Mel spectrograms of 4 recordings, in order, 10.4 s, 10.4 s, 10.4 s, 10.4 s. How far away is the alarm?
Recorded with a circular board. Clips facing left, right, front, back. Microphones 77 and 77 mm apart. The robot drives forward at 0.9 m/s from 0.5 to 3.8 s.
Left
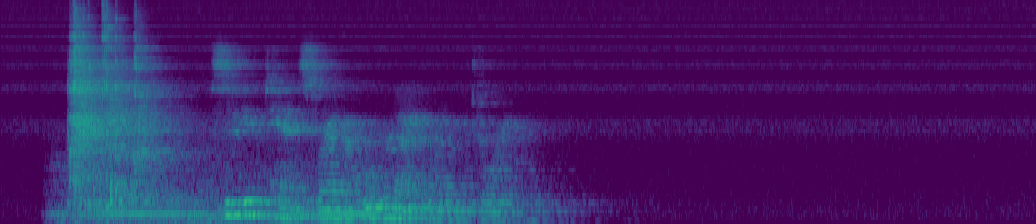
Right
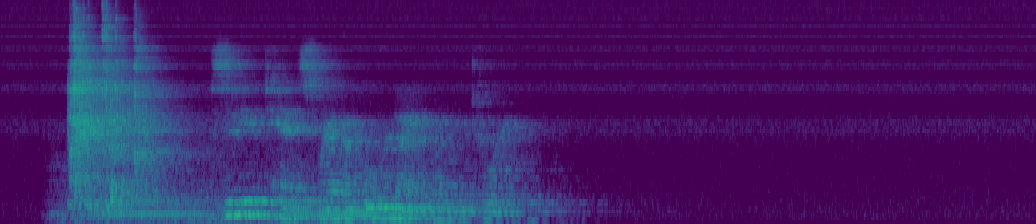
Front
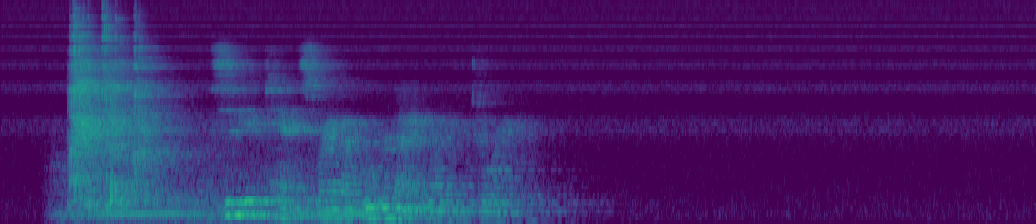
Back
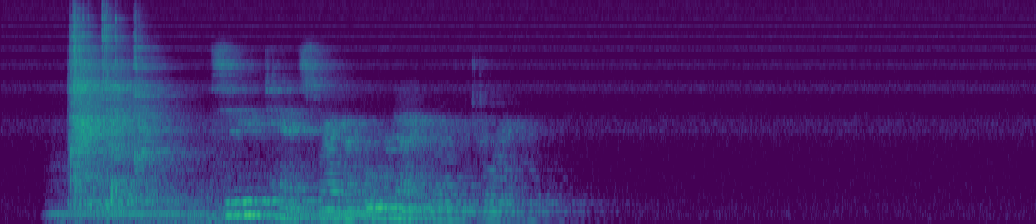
No alarm in this recording.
